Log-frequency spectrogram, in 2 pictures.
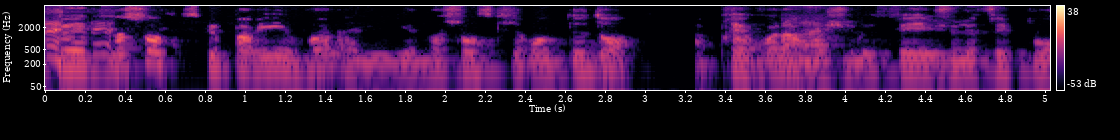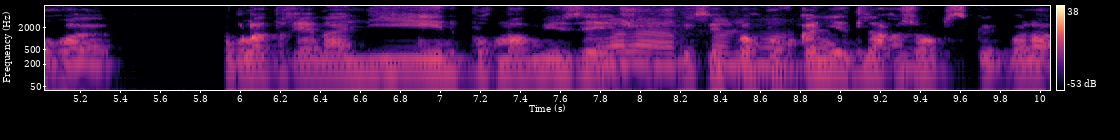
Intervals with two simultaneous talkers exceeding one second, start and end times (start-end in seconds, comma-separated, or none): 7.8-9.4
